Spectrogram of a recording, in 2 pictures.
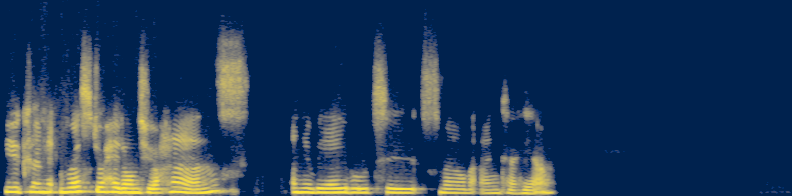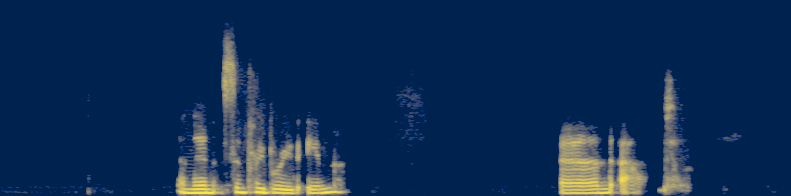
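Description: A woman speaks calmly and slowly, close to a microphone, with long pauses.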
